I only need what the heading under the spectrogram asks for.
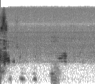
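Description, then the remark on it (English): A cat makes a brief, low, throaty call, preceded by a few soft, short chirps, all fairly quiet against faint background hiss. No one speaks. “That's a cat.”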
